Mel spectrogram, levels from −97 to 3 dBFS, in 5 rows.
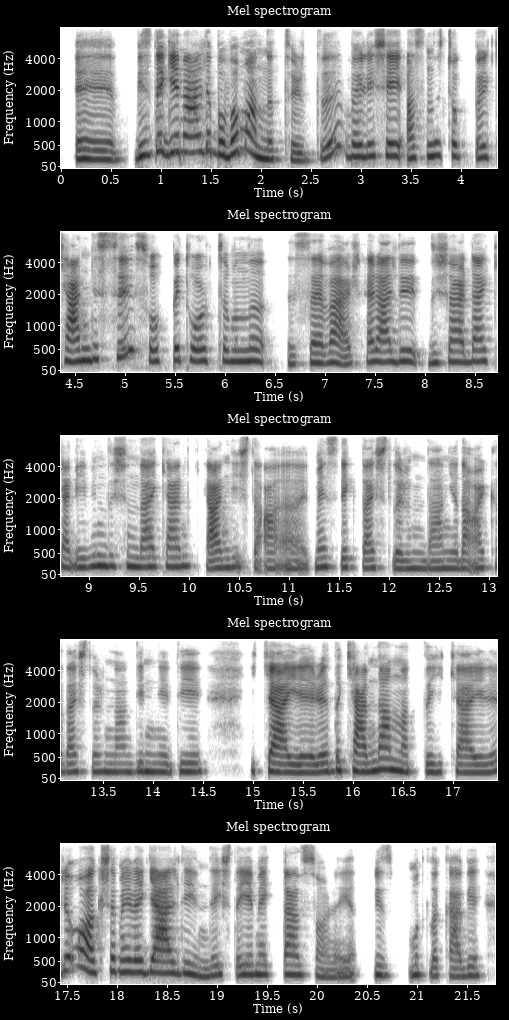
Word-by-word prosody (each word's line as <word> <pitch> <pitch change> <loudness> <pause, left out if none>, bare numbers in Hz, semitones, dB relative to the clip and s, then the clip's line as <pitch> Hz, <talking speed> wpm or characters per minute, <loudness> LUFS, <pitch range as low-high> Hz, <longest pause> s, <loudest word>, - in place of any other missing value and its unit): Eee, 195 -2 +3 0.2
bizde 285 +9 +5
genelde 345 +1 +5
babam 305 +8 +5
anlatırdı. 195 - +1
Böyle 250 +2 +2
şey 265 -2 +5
aslında 225 +5 +1
çok 260 -2 -4
böyle 235 +2 +1
kendisi 255 - +3
sohbet 260 - -2
ortamını 240 -1 -1 0.2
sever. 195 -1 -1
Herhâlde 225 -1 0
dışarıdayken 225 0 -1
evin 215 +3 0
dışındayken 210 -1 -2 0.2
kendi 190 +2 0
işte, 205 - -7
aaa, 85 - -6
meslektaşlarından 180 -4 -4
ya 170 0 -7
da 170 - -3
arkadaşlarından 185 0 -5
dinlediği 185 0 -3 0.5
hikâyeleri 175 -3 +4
ya 185 +1 -1
da 210 -1 0
kendi 195 +2 +3
anlattığı 190 -6 0
hikâyeleri 175 +4 -2
o - - -9
akşam 275 -2 +3
eve 260 0 +3
geldiğinde 235 -7 +2
işte 210 -2 -5
yemekten 210 0 -1
sonraya 85 - -7 0.2
biz 195 -2 -3
mutlaka 180 -4 -5
bir, 190 +1 -5
205 Hz, 115 wpm, -24 LUFS, 185-240 Hz, 0.5 s, bizde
